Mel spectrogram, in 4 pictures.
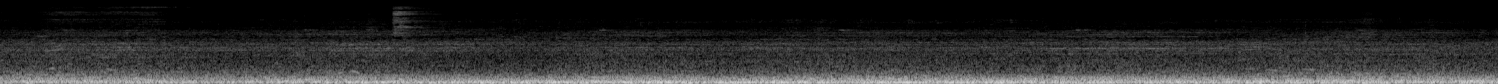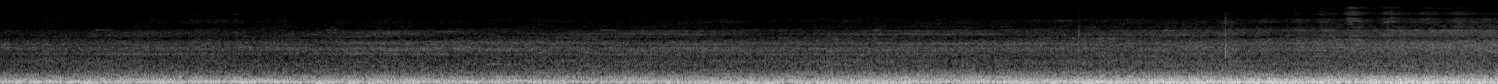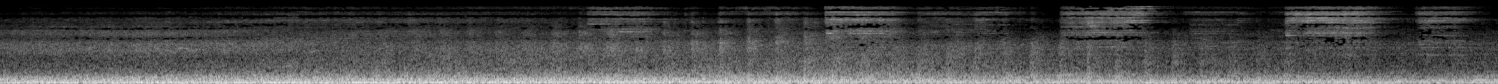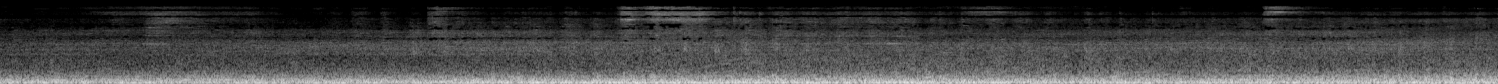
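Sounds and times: train wheels rumbling on track: 0.0 - 59.9.

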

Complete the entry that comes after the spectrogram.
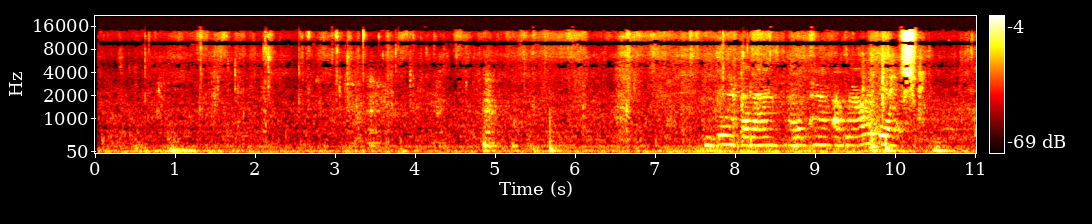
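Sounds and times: quiet puppy sounds: 0.0 - 11.0.

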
